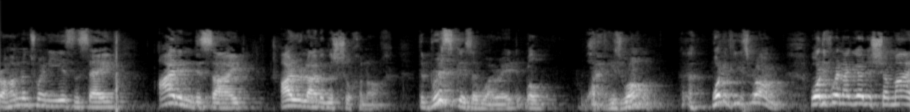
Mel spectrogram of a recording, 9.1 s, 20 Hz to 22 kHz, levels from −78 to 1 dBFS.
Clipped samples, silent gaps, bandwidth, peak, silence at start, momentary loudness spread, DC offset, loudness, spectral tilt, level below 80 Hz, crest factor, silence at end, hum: under 0.1%; none; 9 kHz; 0 dBFS; 0 s; 17 LU; under 0.1%; -19 LUFS; -4 dB/octave; -54 dBFS; 18 dB; 0 s; none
